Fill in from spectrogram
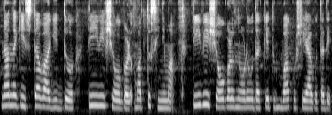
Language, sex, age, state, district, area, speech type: Kannada, female, 45-60, Karnataka, Tumkur, rural, spontaneous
